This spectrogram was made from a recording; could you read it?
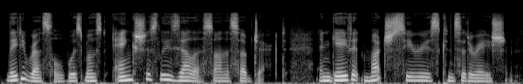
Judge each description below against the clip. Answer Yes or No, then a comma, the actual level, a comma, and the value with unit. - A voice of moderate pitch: Yes, medium, 170 Hz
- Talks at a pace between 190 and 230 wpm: No, average, 170 wpm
